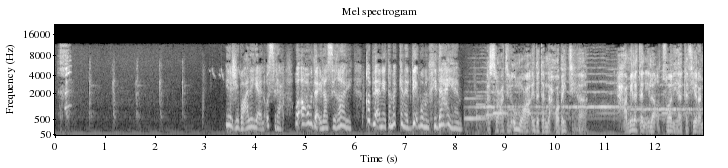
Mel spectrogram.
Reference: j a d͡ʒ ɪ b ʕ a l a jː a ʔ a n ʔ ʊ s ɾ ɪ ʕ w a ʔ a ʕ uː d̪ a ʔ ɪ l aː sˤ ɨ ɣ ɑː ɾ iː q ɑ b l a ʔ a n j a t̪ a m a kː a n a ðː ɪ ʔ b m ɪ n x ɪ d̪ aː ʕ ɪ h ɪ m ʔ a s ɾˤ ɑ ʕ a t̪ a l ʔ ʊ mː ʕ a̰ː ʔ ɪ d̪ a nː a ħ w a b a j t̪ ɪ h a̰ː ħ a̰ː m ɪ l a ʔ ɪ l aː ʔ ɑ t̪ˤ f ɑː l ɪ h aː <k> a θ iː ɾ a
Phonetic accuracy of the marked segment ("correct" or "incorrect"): correct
